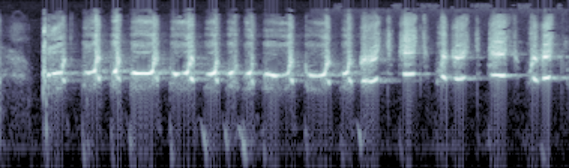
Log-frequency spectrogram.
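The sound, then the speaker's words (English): A person whistles a rapid, chirpy series of birdlike notes, steady pitch with quick warbling trills and short breaks, fairly loud with no talking. “I managed to learn to whistle, so I can actually tell you how I whistle now.”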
